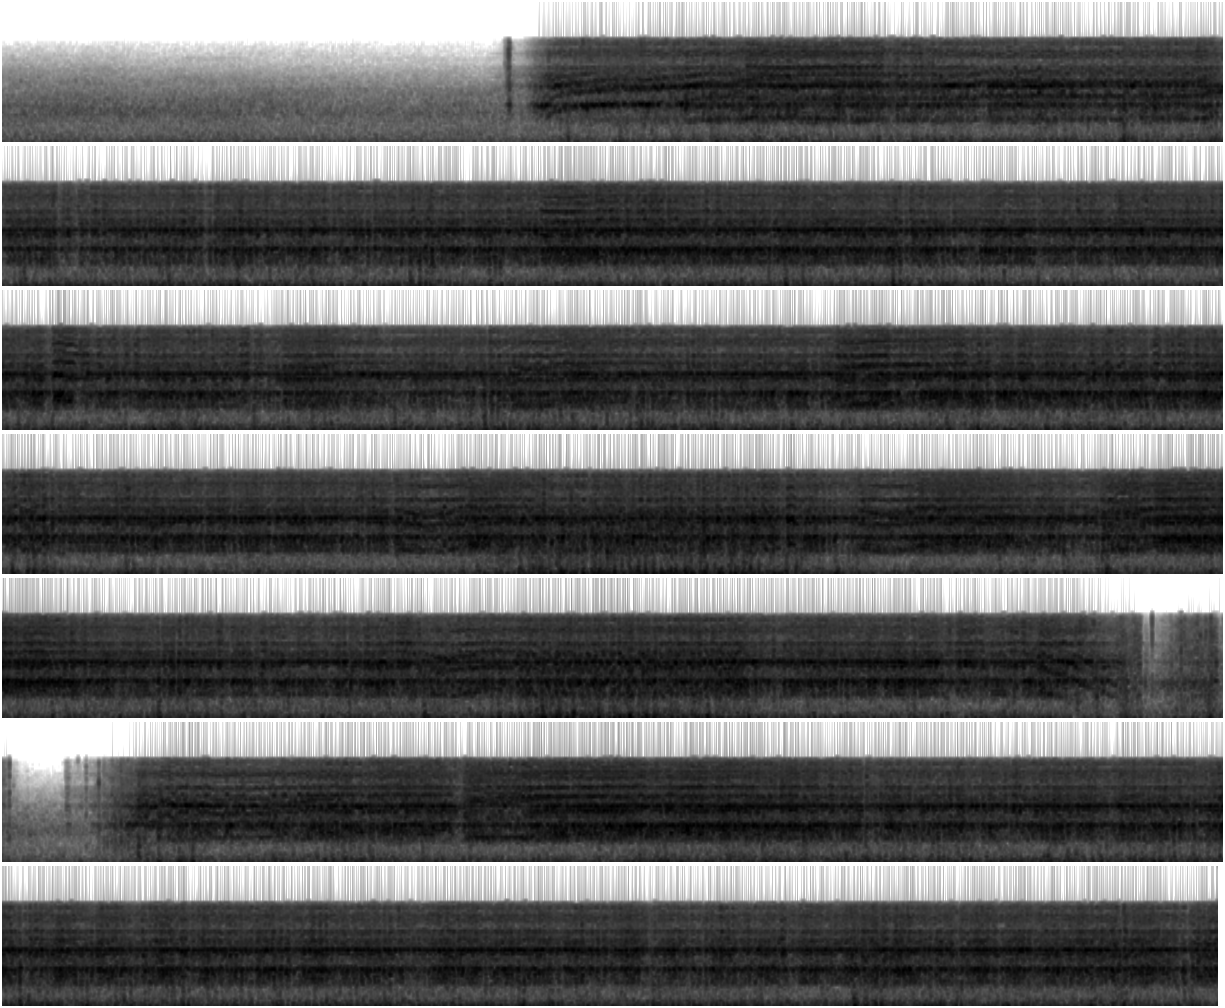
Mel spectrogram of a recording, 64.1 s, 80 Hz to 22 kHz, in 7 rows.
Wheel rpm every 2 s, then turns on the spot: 0, 0, 140, 190, 200, 230, 230, 230, 230, 230, 230, 230, 230, 240, 230, 230, 230, 230, 230, 230, 230, 240, 90, 90, 210, 230, 230, 230, 230, 240, 240, 230.
none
